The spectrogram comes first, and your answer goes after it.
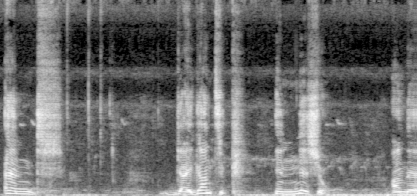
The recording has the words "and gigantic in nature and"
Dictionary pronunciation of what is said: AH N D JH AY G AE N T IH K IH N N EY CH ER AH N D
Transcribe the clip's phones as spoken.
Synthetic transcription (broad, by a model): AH N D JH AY G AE N T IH K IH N N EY SH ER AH N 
